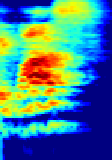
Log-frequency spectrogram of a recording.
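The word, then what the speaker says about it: was: को कहते हैं सन जब ये एस किसी लफ्ज के आखिर में आएगा जैसे कि वास वास इसका मतलब है व्ट क्या तो इसकी आवाज एस की निकलेगी जर्मन लफ्ज है वास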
